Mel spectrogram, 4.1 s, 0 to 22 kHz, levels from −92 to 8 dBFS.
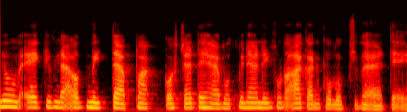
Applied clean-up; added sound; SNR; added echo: neural mask model DeepFilterNet 3.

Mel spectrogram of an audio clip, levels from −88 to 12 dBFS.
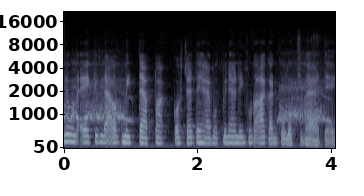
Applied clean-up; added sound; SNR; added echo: none; Bird; 10 dB; none.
